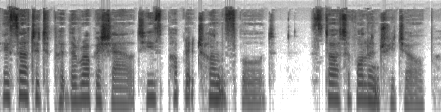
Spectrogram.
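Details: Adult speaker; Normal fluent speech.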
